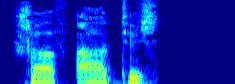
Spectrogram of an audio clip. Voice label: "schafartig", german; adjectives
